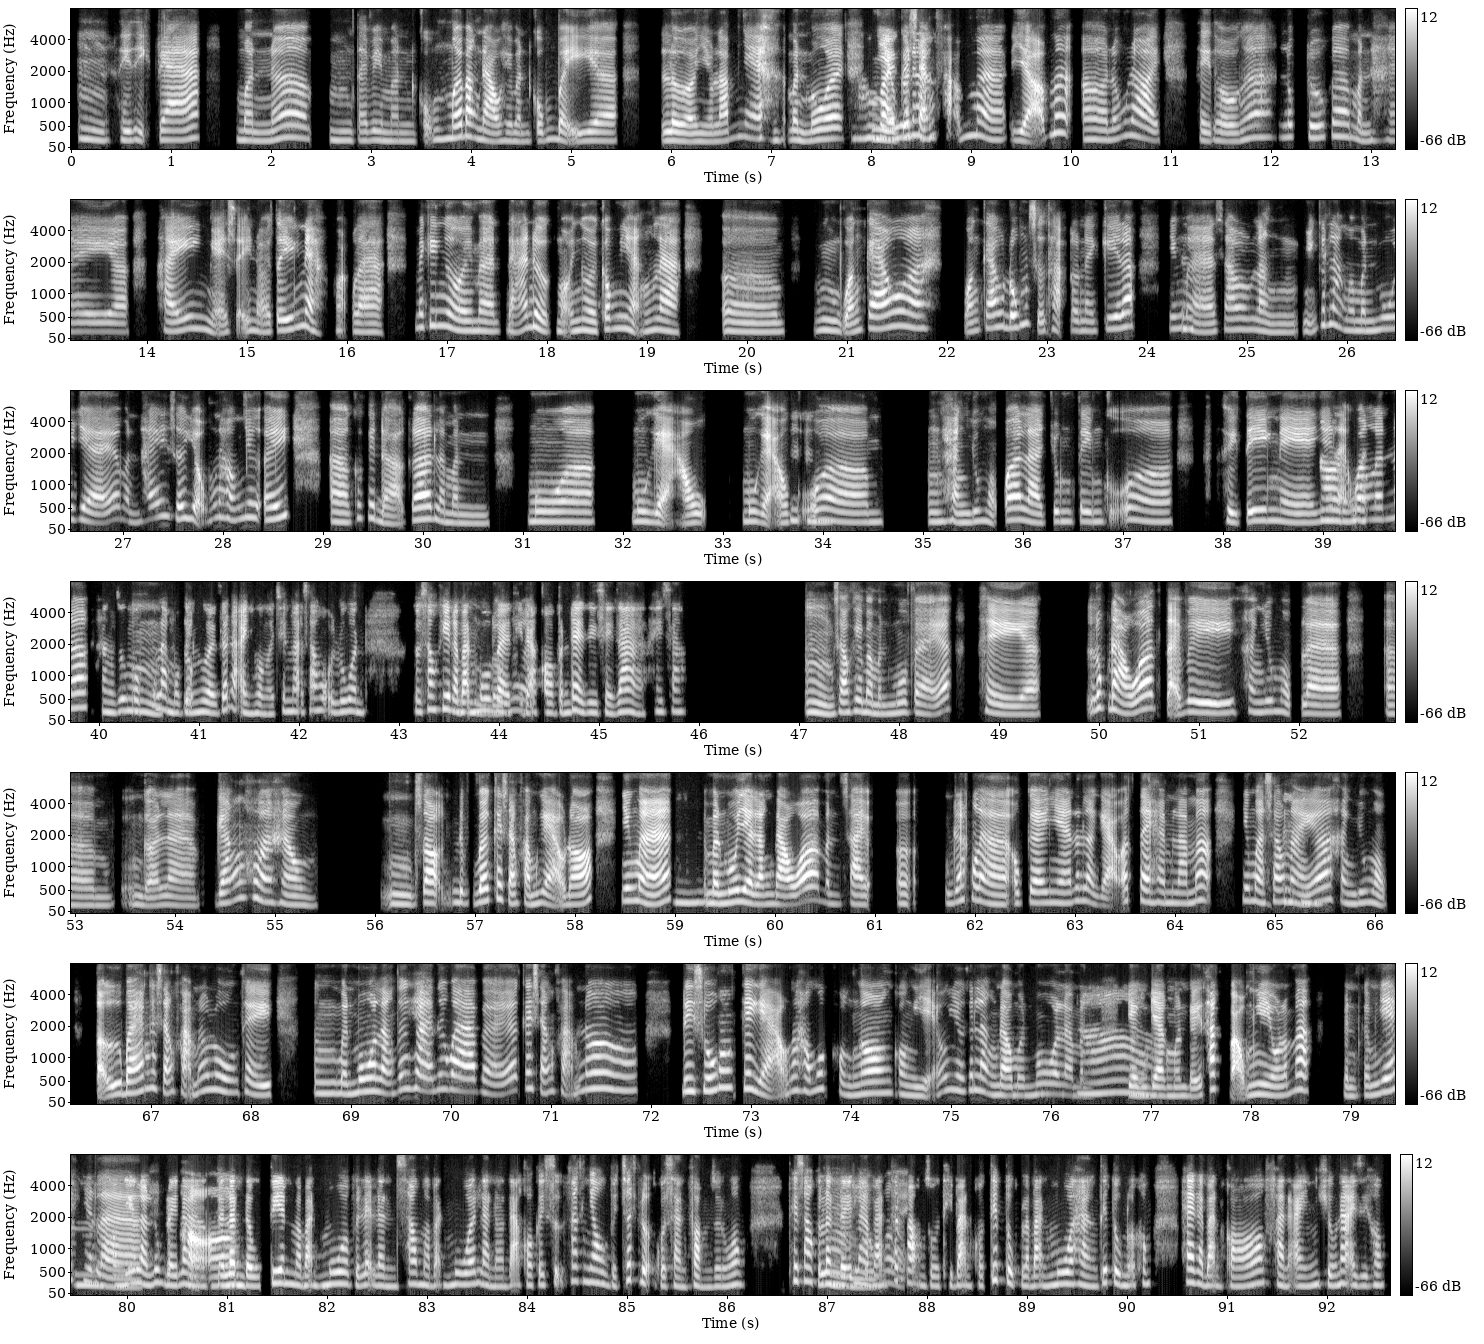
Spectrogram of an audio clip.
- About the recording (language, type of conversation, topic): Vietnamese, podcast, Bạn cảm nhận thế nào về quảng cáo trên trang cá nhân của người có ảnh hưởng?
- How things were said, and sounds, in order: tapping; laugh; in English: "team"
